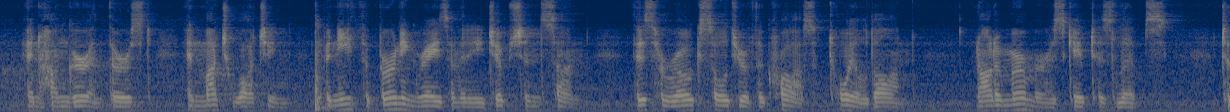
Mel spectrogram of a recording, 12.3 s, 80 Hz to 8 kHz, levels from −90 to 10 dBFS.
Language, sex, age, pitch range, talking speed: English, male, 40-59, 115-135 Hz, 145 wpm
